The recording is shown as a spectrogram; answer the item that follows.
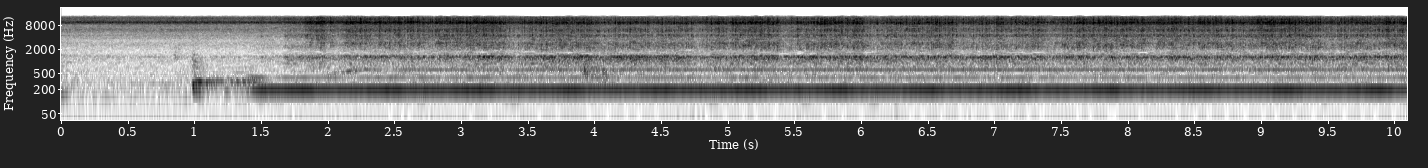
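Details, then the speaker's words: Dental implant surgery in a fenestration GBR case: a 2.0 twist drill is used for the initial osteotomy drilling. A steady, high motor whine of the drill is heard. "2.0 twist drill is used for the initial drilling the direction will be examined using parallel pins"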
